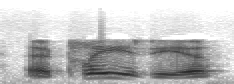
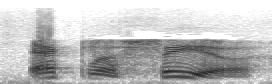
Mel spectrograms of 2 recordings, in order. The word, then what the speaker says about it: Ecclesia: Ecclesia College everyone is calling it Ecclesia and I think they're going because of the ecclesiaste the book in the Bible and uh that everyone thinks that's it eklesia is really the way they pronounce it in eklesia in Greek means assembly of Christians okay and so that's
